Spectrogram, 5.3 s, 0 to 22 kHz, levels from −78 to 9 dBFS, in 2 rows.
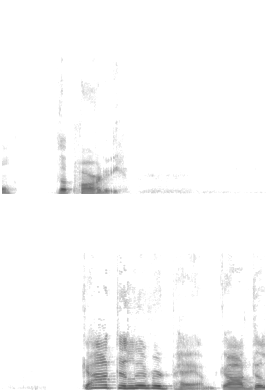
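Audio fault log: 0.61–2.45 s, repeated packet loss (robotic sound): through this stretch the speech keeps dropping out in short bursts, around a dozen holes, none longer than about 80 ms. Most are papered over by stretching the last bit of sound, about 320 ms of filler in all, which gives that robot-like quality. Roughly 220 ms simply goes missing, so it also sounds choppy, with little bits cut out.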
